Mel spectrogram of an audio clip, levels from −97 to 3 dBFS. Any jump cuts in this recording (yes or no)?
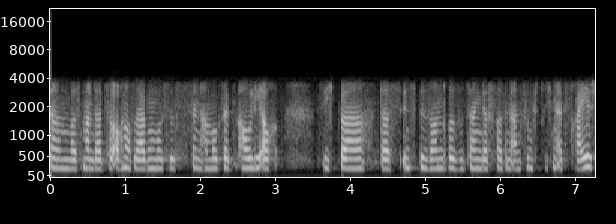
yes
